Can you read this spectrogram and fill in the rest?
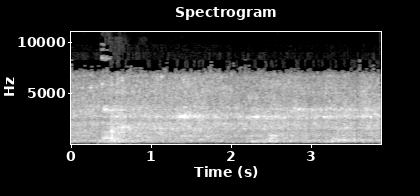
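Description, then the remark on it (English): A long train rumbles steadily past, its broad, continuous roar of wheels and cars holding at a constant level with no break or fade, and no one speaking. “It's still going. This is the longest train I've ever seen.”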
